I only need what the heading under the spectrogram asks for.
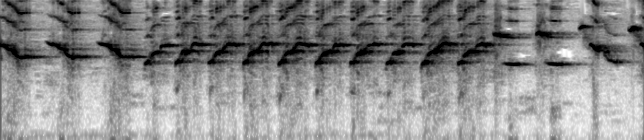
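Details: Canary in ngebren song, loud and unbroken: rapid rising-falling chips repeated several times a second, ending in short pure whistles and buzzy trill fragments.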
